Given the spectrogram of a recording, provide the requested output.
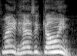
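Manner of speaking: high, drawn-out slow hail; cheery greeting. Acted. James greets Harry third time.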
